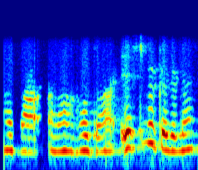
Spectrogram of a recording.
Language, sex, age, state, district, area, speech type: Kannada, female, 18-30, Karnataka, Bidar, urban, conversation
